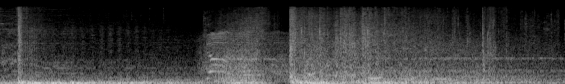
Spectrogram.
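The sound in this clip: Booming explosions from potions blowing up in a Baldur's Gate 3 co-op campaign, several loud sharp bursts with a dense rumbling wash between them.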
